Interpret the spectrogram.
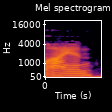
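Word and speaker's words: Eoin: I think it's there's so Ian. Many vowels. It's E-O-I-N. – I think it's Ian. – Okay, we're going to call him Ian.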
